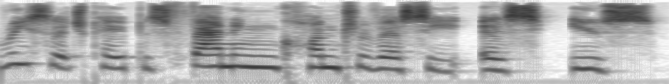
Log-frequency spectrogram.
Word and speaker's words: Seus: S-E-U-S. The S is silent. I declare it to be in this poem. Use.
